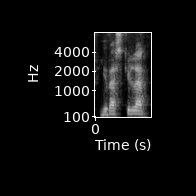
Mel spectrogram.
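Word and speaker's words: Jyväskylä: I come from city of Uvascula and yes Maria you uh pronounce it uh perfectly Uvascula and I come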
